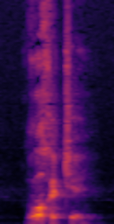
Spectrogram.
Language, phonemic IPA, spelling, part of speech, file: Dutch, /ˈrɔɣəcə/, roggetje, noun, Nl-roggetje.ogg
- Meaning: diminutive of rog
